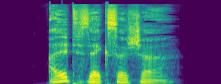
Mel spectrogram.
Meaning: 1. comparative degree of altsächsisch 2. inflection of altsächsisch: strong/mixed nominative masculine singular 3. inflection of altsächsisch: strong genitive/dative feminine singular
- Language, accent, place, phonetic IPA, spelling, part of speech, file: German, Germany, Berlin, [ˈaltˌzɛksɪʃɐ], altsächsischer, adjective, De-altsächsischer.ogg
